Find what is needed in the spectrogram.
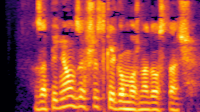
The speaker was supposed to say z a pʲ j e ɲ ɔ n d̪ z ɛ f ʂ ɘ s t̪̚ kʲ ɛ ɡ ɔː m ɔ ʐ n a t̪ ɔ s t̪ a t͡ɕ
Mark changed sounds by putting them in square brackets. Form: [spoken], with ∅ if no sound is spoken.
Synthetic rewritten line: z a pʲ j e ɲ ɔ n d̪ z ɛ f ʂ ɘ s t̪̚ kʲ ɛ ɡ [ɔ] m ɔ ʐ n a [d̪] ɔ s t̪ a t͡ɕ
